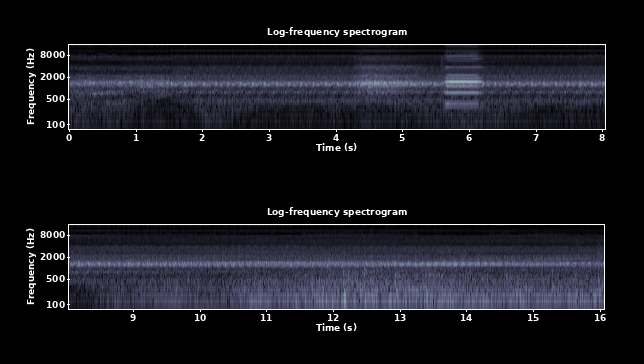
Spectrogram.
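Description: Small narrow-gauge G-scale model locomotive running along the track with a steady pulsing whine. It gives one short loud toot about six seconds in, and a low rumble joins from about halfway.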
